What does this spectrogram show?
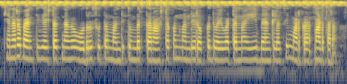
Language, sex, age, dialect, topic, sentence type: Kannada, male, 60-100, Central, banking, statement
